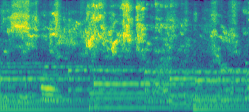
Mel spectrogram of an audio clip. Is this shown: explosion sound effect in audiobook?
no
